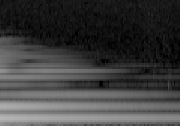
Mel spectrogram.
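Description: The open high E string of a guitar, the thinnest first string, plucked once and left to ring alone, a clear bright tone fading slowly and evenly.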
